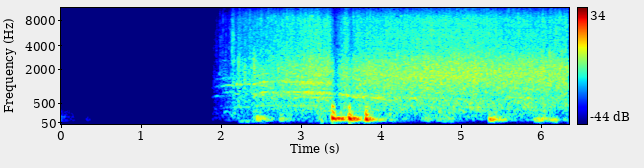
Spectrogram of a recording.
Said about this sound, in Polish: Don, don, czekaj, ja mam tutaj taki brawa.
